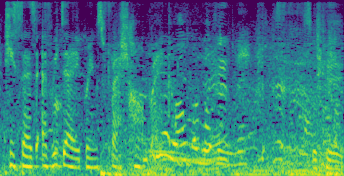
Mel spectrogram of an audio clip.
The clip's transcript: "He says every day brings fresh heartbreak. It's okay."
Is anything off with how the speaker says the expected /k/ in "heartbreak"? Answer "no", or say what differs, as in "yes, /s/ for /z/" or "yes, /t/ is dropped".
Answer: yes, /k/ is dropped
